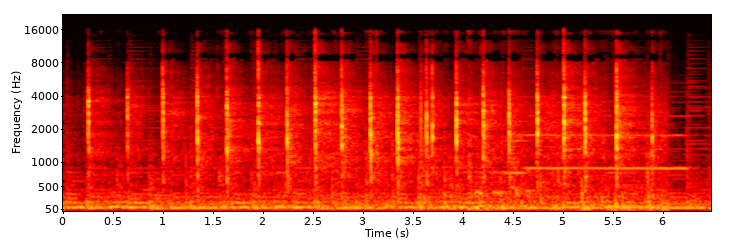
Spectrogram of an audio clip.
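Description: Wooden palcaty (Polish fencing sticks) clacking together in a rapid sparring exchange, about three sharp knocks a second.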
